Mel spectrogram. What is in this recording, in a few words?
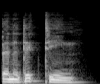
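"benedictine", English, British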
